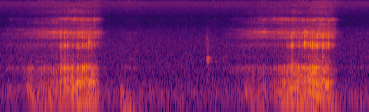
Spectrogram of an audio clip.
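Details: Person snoring during a nap: two rattling inspiratory snores about four seconds apart, quiet breathing between.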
